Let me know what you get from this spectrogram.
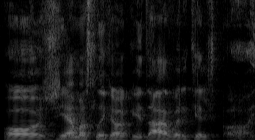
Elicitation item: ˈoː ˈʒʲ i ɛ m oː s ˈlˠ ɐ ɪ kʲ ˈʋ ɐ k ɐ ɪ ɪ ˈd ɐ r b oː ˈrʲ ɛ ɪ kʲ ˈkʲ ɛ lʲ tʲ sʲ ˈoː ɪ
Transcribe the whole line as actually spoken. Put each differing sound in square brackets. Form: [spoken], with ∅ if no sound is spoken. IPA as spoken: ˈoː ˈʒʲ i ɛ m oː s ˈlˠ ɐ ɪ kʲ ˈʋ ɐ k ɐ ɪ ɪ ˈd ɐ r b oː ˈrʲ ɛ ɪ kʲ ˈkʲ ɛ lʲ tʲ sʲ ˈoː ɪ

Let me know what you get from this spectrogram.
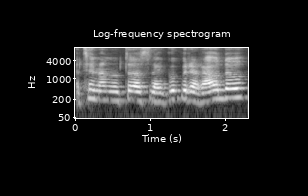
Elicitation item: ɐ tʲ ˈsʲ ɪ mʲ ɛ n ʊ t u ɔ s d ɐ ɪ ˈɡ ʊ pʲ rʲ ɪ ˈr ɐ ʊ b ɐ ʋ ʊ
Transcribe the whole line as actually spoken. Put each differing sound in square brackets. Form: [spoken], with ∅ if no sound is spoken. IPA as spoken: ɐ tʲ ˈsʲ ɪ mʲ ɛ n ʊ t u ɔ s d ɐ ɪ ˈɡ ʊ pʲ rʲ ɪ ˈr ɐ ʊ [d] ɐ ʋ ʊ

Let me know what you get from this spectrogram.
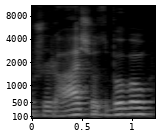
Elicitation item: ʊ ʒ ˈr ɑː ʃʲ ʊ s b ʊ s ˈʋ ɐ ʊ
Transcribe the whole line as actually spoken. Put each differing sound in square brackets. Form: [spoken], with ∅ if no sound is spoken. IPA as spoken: ʊ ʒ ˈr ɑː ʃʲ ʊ s b ʊ [∅] ˈʋ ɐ ʊ

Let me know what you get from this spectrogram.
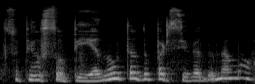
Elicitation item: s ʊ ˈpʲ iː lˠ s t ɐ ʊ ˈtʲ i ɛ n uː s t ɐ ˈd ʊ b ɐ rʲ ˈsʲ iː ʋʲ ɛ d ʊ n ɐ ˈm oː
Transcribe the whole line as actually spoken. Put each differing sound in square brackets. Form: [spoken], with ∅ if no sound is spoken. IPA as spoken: s ʊ ˈpʲ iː lˠ s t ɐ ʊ [ˈpʲ] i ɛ n uː [∅] t ɐ ˈd ʊ [p] ɐ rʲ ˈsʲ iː ʋʲ ɛ d ʊ n ɐ ˈm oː

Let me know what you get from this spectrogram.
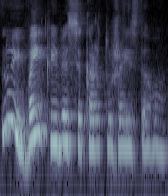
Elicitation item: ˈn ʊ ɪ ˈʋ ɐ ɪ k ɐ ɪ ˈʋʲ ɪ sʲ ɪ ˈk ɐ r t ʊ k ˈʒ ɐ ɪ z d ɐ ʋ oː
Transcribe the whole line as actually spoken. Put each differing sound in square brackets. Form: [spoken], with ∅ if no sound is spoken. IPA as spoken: ˈn ʊ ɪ ˈʋ ɐ ɪ k ɐ ɪ ˈʋʲ ɪ sʲ ɪ ˈk ɐ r t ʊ [∅] ˈʒ ɐ ɪ z d ɐ ʋ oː

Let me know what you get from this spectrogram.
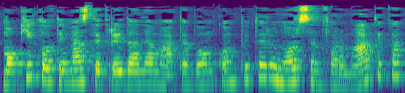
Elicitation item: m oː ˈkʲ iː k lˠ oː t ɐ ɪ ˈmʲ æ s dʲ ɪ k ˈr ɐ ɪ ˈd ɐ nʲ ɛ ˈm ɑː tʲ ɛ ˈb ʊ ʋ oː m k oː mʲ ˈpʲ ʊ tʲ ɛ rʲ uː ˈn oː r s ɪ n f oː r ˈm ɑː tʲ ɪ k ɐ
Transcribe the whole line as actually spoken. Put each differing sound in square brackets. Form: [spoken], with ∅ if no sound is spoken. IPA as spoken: m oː ˈkʲ iː k lˠ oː t ɐ ɪ ˈmʲ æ s [tʲ] ɪ k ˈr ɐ ɪ ˈd ɐ nʲ ɛ ˈm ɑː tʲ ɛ ˈb ʊ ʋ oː m k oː mʲ ˈpʲ ʊ tʲ ɛ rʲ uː ˈn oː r s ɪ n f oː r ˈm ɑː tʲ ɪ k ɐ

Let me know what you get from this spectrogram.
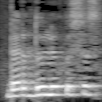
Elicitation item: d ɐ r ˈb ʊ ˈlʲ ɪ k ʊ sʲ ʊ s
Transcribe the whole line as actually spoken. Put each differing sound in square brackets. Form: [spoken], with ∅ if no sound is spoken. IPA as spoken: d ɐ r [ˈd] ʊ ˈlʲ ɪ k ʊ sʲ ʊ s

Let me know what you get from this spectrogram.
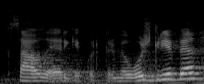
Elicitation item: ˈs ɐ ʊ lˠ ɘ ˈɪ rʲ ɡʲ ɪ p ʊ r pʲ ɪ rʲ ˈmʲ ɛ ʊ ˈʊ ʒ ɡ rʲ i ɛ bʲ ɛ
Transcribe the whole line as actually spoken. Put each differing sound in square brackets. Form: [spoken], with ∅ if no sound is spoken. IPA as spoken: ˈs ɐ ʊ lˠ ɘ ˈɪ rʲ ɡʲ ɪ [k] ʊ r pʲ ɪ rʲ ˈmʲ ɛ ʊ ˈʊ ʒ ɡ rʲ i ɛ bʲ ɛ

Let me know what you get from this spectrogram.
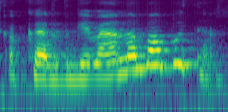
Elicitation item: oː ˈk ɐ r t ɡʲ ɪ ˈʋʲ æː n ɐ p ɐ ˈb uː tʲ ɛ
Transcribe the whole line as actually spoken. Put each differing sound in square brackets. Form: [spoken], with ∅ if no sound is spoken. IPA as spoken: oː ˈk ɐ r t ɡʲ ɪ ˈʋʲ æː n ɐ [b] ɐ ˈb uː tʲ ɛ

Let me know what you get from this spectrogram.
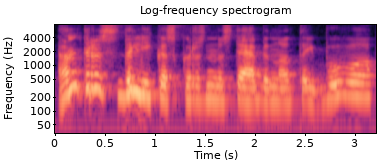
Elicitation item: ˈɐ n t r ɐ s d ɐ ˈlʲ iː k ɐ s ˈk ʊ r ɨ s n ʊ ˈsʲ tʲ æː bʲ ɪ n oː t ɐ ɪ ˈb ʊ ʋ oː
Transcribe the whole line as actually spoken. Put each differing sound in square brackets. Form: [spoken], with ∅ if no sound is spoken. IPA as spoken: ˈɐ n t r ɐ s d ɐ ˈlʲ iː k ɐ s ˈk ʊ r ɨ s n ʊ ˈsʲ tʲ æː bʲ ɪ n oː t ɐ ɪ ˈb ʊ ʋ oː

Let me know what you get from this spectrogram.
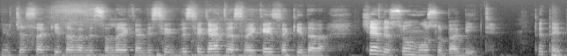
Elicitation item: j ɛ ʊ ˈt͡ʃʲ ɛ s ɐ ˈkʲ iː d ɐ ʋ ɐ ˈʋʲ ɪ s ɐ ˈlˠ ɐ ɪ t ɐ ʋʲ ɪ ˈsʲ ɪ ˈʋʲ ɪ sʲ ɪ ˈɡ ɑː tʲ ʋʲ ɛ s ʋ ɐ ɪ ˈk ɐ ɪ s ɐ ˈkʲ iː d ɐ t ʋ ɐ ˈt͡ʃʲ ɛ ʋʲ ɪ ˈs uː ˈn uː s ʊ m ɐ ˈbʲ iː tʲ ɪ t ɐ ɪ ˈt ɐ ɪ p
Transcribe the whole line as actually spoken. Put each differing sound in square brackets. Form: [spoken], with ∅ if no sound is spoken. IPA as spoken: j ɛ ʊ ˈt͡ʃʲ ɛ s ɐ ˈkʲ iː d ɐ ʋ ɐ ˈʋʲ ɪ s ɐ ˈlˠ ɐ ɪ [k] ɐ ʋʲ ɪ ˈsʲ ɪ ˈʋʲ ɪ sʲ ɪ ˈɡ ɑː tʲ ʋʲ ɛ s ʋ ɐ ɪ ˈk ɐ ɪ s ɐ ˈkʲ iː d ɐ [∅] ʋ ɐ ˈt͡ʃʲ ɛ ʋʲ ɪ ˈs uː [ˈm] uː s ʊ [b] ɐ ˈbʲ iː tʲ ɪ t ɐ ɪ ˈt ɐ ɪ p

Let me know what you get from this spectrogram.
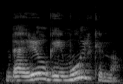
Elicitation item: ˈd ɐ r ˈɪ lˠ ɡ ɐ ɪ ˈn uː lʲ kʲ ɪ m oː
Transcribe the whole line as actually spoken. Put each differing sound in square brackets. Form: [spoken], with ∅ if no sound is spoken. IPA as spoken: ˈd ɐ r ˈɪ lˠ ɡ ɐ ɪ [ˈm] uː lʲ kʲ ɪ [n] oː

